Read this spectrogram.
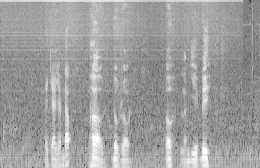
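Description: A young man speaks politely nearby.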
